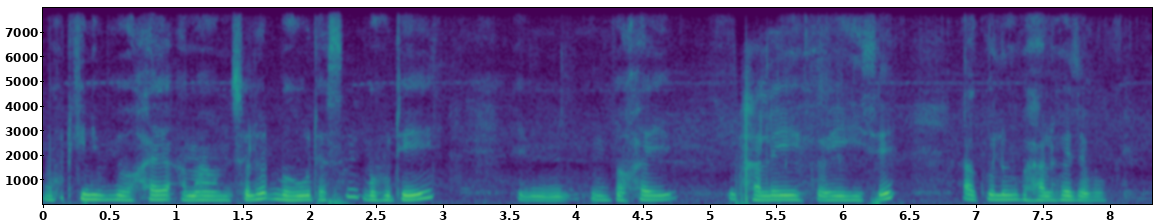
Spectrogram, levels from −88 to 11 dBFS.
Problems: background sounds at intervals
